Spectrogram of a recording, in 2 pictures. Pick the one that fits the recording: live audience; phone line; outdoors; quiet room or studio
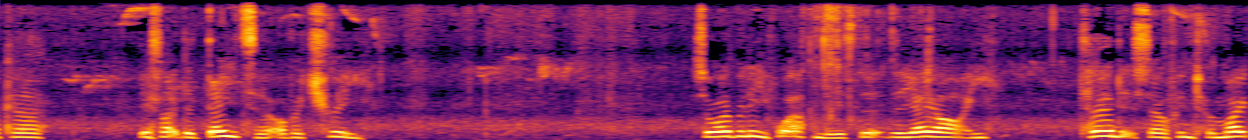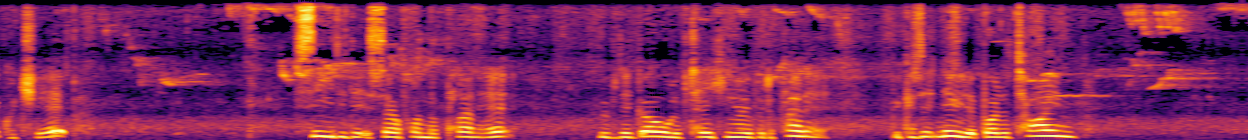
outdoors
